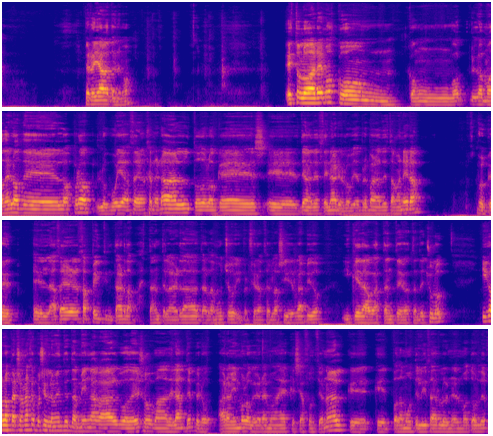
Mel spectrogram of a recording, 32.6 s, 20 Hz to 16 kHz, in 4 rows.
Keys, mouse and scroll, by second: 3.6 Tab.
